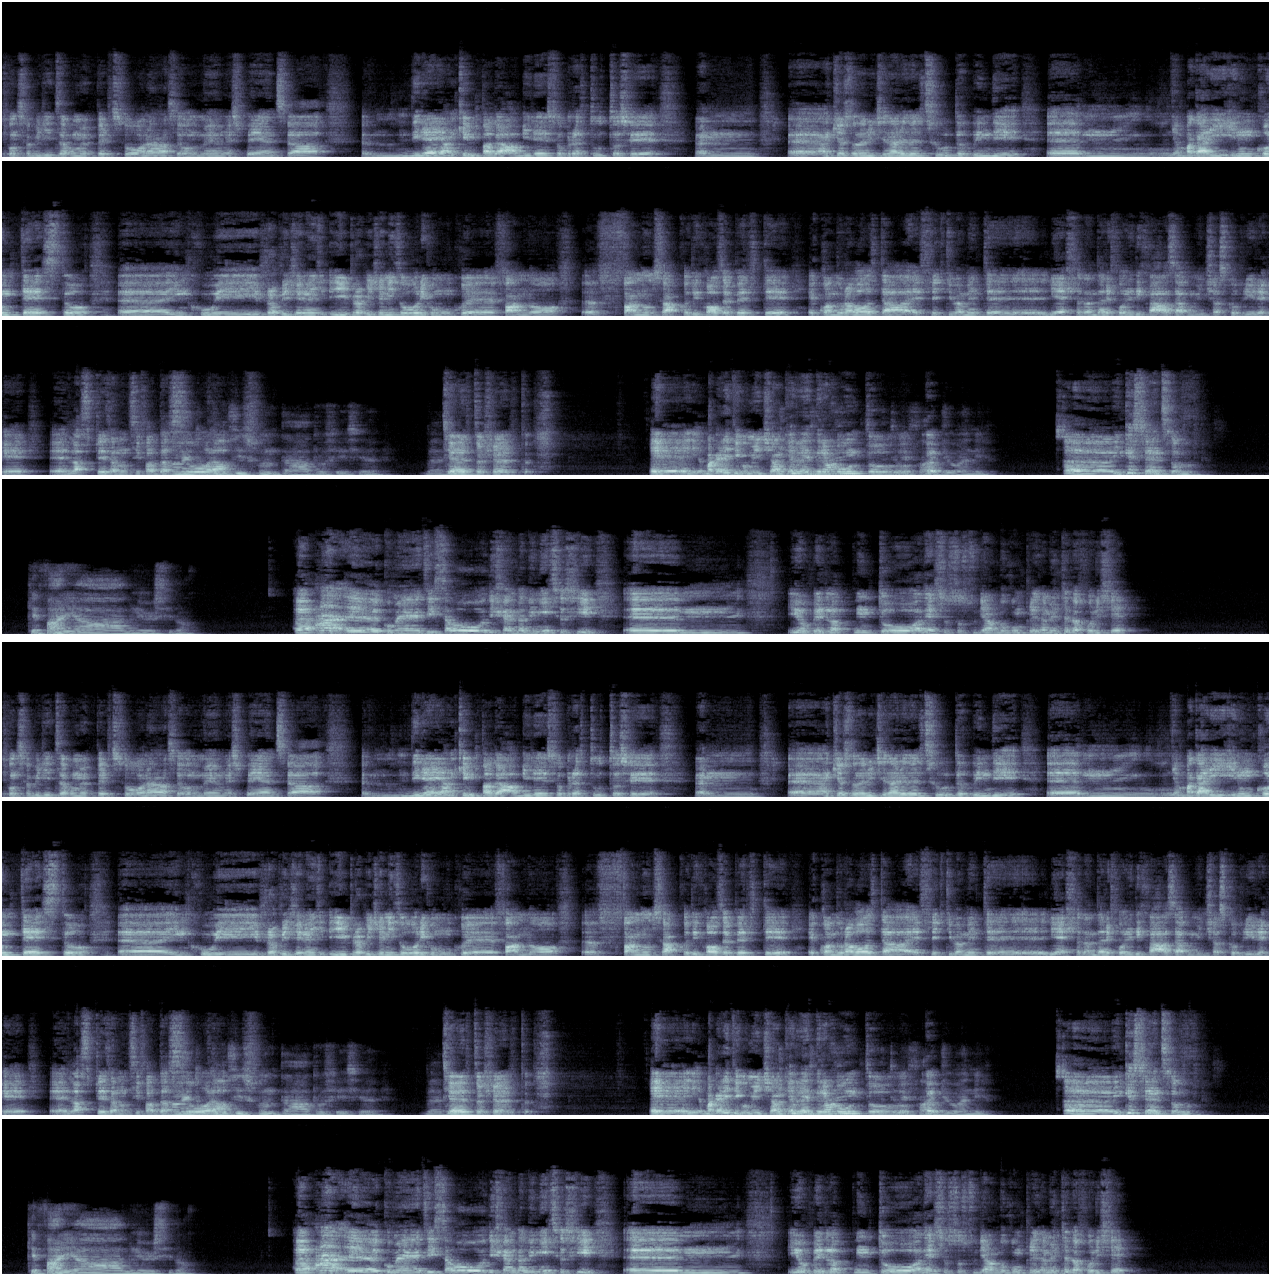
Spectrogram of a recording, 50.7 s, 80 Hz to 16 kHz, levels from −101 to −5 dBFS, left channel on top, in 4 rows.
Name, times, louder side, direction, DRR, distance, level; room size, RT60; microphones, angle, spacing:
voice 1, 0.0-27.6 29.7-30.8 31.8-34.7 35.9-37.2 40.9-49.2, right 1 dB, 10° right, -4 dB, 0.9 m, -31 dB
voice 2, 27.0-29.1 29.6-30.1 33.1-35.2 36.8-37.3 38.3-39.9, right 2 dB, 45° right, 0 dB, 0.9 m, -36 dB
3.0 x 2.5 x 3.8 m, 0.38 s
head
